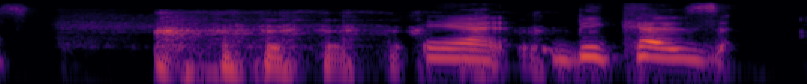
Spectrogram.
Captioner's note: chuckling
